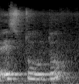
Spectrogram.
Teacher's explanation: quando a sílaba é fraca, há essa troca de som. O O vai ter o som do U, o E vai ter o som de I. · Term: sílaba fraca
